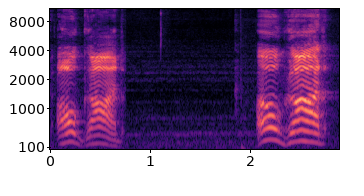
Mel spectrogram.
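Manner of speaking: loud, high panicked yell; panicked cry. Retold or imitated. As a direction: cry out as if overwhelmed. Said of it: "and like".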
